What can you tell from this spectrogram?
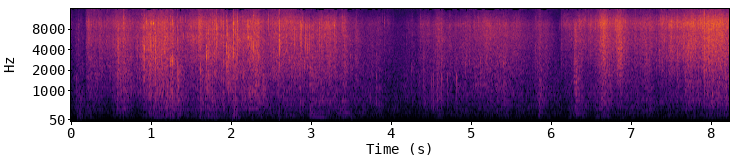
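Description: Bubble wrap and plastic wrapping crinkling and rustling unevenly as wrapped artificial Christmas tree sections are handled and lifted out of their cardboard box, quieter for a moment about halfway through.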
